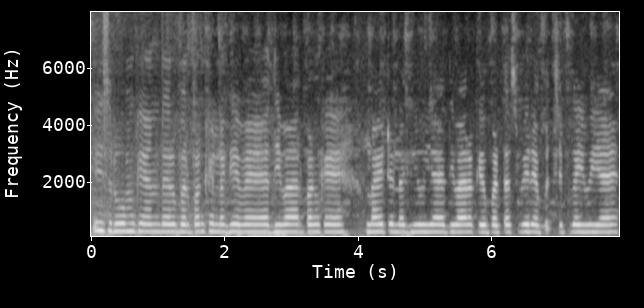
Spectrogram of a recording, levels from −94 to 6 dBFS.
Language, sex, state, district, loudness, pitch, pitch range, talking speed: Hindi, female, Rajasthan, Bikaner, -12 LUFS, 255 Hz, 250-260 Hz, 165 wpm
